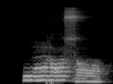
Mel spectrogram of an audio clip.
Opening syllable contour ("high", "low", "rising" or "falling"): high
